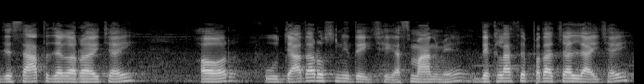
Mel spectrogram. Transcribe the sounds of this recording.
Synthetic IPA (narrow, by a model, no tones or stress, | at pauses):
d͡ʒesat̪ʰd͡ʒəɡəɾəɦɛt͡ʃʰəj | ɔːɾ | ud͡ʒad̪aɾosnid̪et͡ʃʰɛjəsmanmed̪ekʰlasẽpət̪at͡ʃəld͡ʒajt͡ʃʰɛj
